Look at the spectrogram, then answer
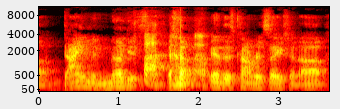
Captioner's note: laugh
